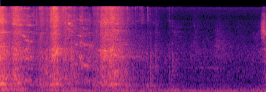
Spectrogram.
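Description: Stainless steel wire brush scraped hard back and forth across clear bra (paint protection film) on a painted demo panel, in a scratch-resistance test. It makes about three scraping strokes in the first two seconds, then stops.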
